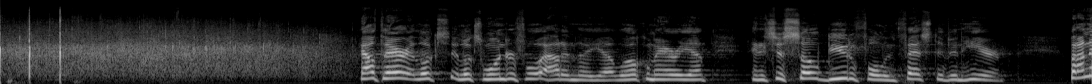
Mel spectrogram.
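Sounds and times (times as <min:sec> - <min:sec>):
audience applause: 0:00.0 - 0:03.9
speech: 0:03.6 - 0:10.1, 0:10.7 - 0:10.9.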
